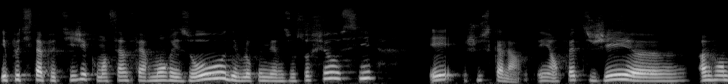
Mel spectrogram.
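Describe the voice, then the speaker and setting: With lively intonation, a woman talks at a moderate pace and medium pitch. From Portugal, moved to France at age ten. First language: Portuguese (speaking French). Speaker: Portuguese language teacher. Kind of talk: casual personal account to camera. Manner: hesitant, many fillers and restarts.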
